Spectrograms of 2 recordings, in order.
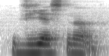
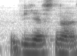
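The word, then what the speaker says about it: весна: Acuérdense también en la pronunciación de la letra V, que es V y no es B, no es B, aunque aquí parezca que es una B, pero en ruso es es la V.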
